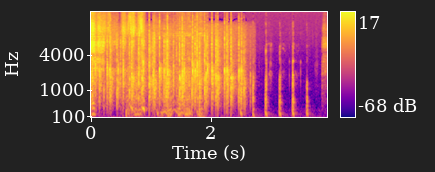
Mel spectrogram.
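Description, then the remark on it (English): A burst of dense audience applause that thins out after a couple of seconds into a handful of separate, evenly spaced claps before stopping. “Give him a round of applause, quickly.”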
